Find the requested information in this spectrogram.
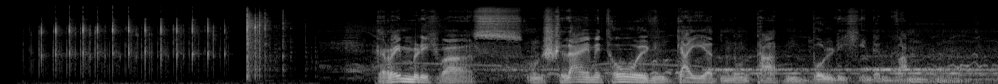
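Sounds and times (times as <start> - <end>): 
dice rattling in a cup: 0.0 - 3.2
speech: 3.8 - 9.8.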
